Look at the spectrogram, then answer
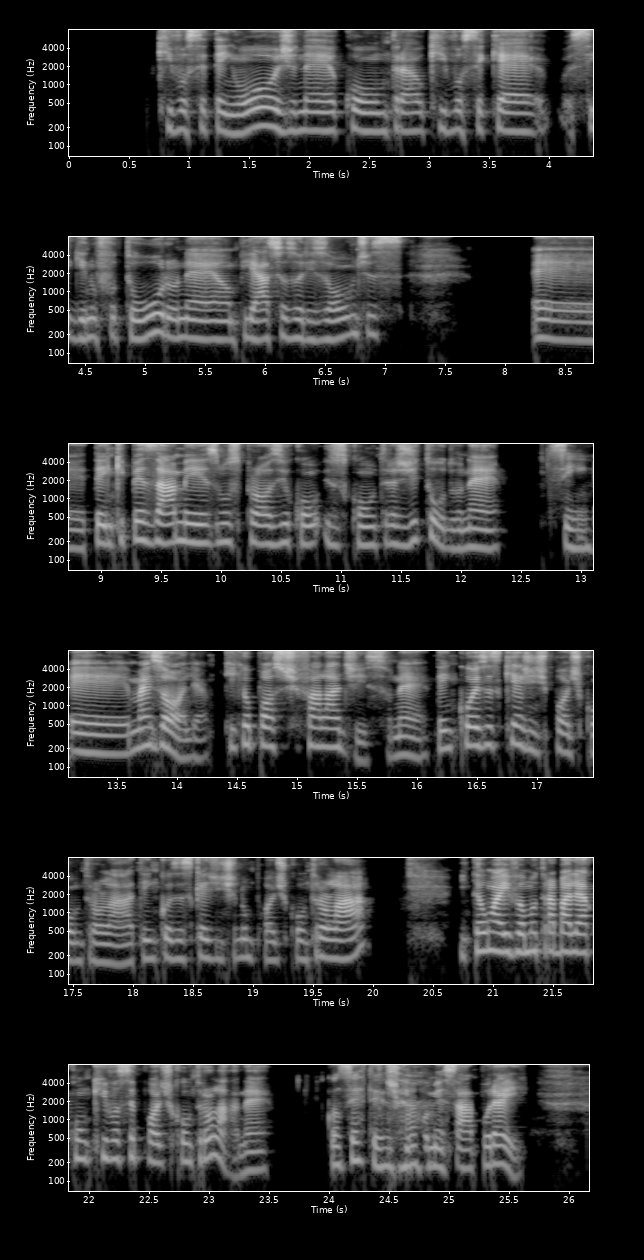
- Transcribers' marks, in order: tapping
- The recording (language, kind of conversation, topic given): Portuguese, advice, Como posso lidar com a incerteza durante uma grande transição?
